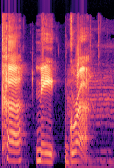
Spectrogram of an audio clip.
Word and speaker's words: Kinigra Deon: It's pronounced Kinigra.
